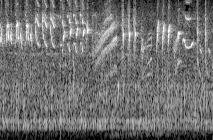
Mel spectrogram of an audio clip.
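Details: Carduelis cucullata, the red siskin, in song: quick high twitters and rolling trills followed by long downward-slurred buzzy notes and a rising whistle, lively and continuous, with faint background hiss.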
